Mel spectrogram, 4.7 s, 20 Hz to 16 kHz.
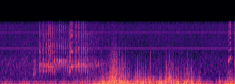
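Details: Newly arrived sandhill cranes on Diamond Ridge, Homer, Alaska, about 30 feet away: a brief burst of rolling, trumpeting rattles, with steady wind rumble underneath.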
